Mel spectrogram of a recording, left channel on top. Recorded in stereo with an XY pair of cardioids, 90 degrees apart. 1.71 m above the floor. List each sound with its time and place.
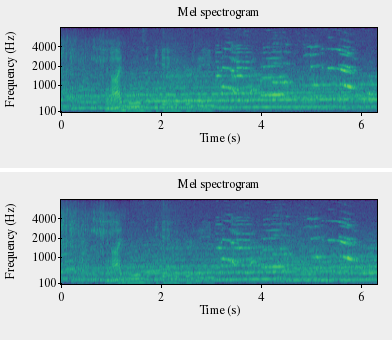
0.9 s a man speaking: 40° left, 1.5 m; by 3.0 s 60° left, 4.5 m
3.1 s a violin: 65° left, 4 m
